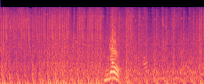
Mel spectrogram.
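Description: Gunshots from a shotgun fire in quick bursts.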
